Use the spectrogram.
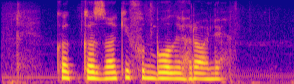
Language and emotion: Russian, neutral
